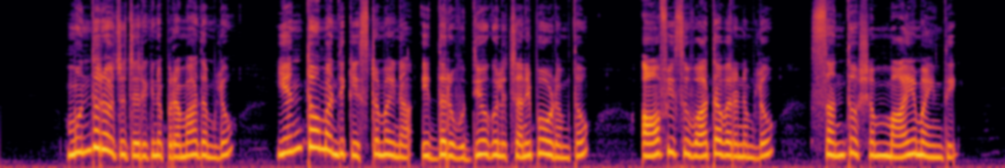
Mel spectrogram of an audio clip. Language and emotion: Telugu, sad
